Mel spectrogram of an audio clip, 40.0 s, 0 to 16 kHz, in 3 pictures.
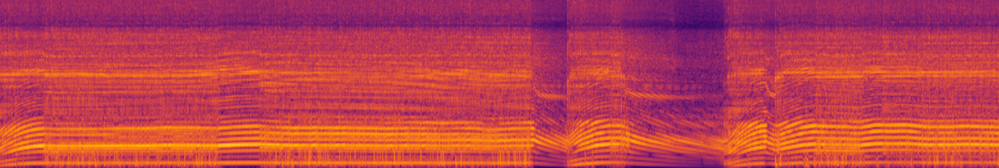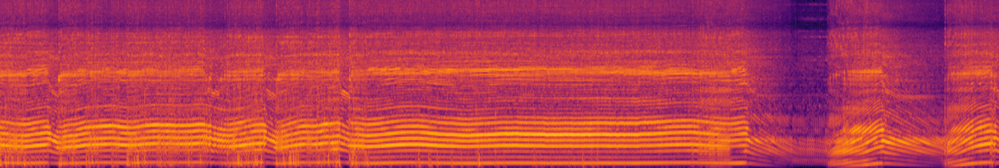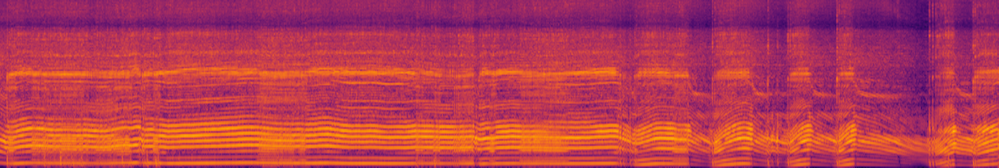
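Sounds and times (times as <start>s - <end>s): chainsaw running at high revs: 0.0s - 39.9s.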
